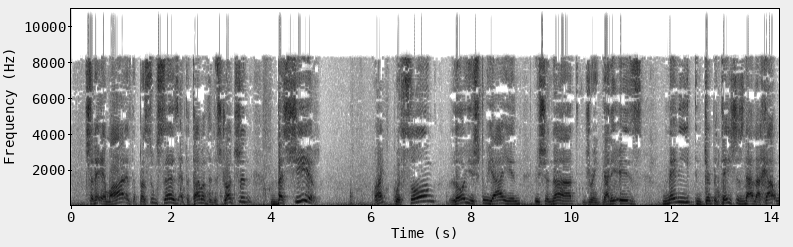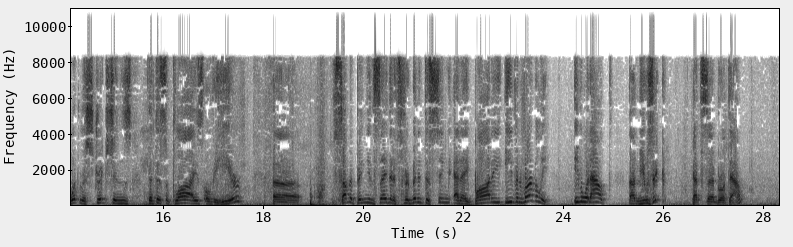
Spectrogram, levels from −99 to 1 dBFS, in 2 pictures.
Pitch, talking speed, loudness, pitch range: 170 Hz, 115 wpm, -11 LUFS, 135-215 Hz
